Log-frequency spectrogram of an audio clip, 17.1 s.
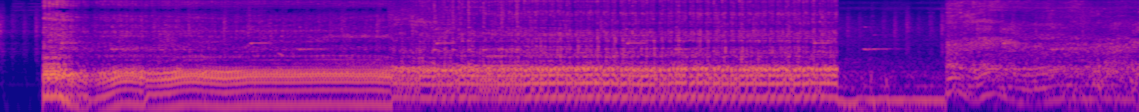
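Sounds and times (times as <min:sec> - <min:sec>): car engine idling: 0:00.6 - 0:12.6.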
